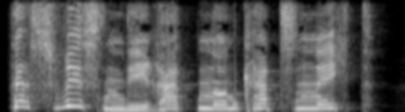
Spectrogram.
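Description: A tiny, proud goblin clerk speaks in a squeaky, very high voice. He rattles off figures quickly and formally, like a pedantic bookkeeper in a storybook. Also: animated, pushed and bright, dry recording, studio quality, exaggerated voice. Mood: eager. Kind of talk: audiobook character voice.

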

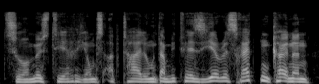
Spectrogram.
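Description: A man voicing a desperate teenage boy who urges his friends on with loud, urgent outbursts. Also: mid-range voice, normal speed, dry recording, clean studio sound, close to an everyday voice. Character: frantic teenage boy wizard, desperate and shouting.

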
